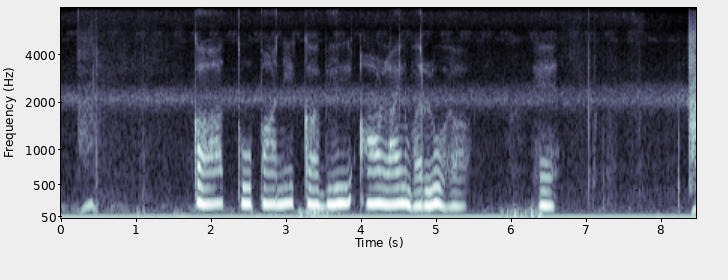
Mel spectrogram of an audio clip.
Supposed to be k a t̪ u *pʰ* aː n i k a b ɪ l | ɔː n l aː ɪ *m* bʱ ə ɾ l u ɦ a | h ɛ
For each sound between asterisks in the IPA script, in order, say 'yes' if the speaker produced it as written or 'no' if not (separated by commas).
no, no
